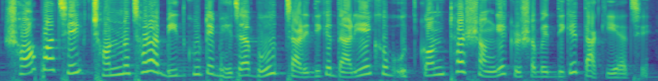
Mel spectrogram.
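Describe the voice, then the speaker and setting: Animated, high-voiced woman storyteller. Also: normal speed, soft background music. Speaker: audiobook narrator. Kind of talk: scripted story narration.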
